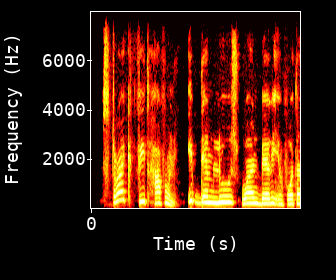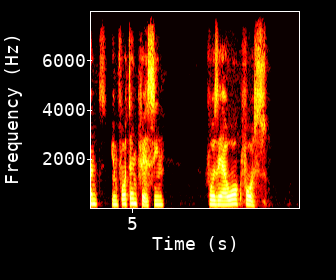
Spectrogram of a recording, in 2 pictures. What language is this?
Nigerian Pidgin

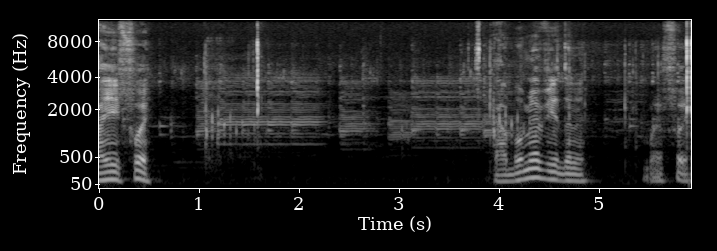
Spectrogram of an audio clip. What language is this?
Portuguese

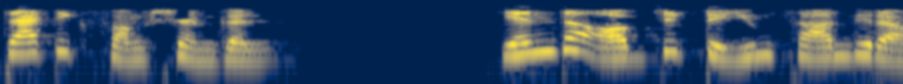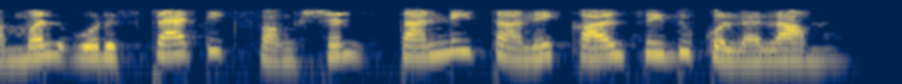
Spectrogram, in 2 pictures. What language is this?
Tamil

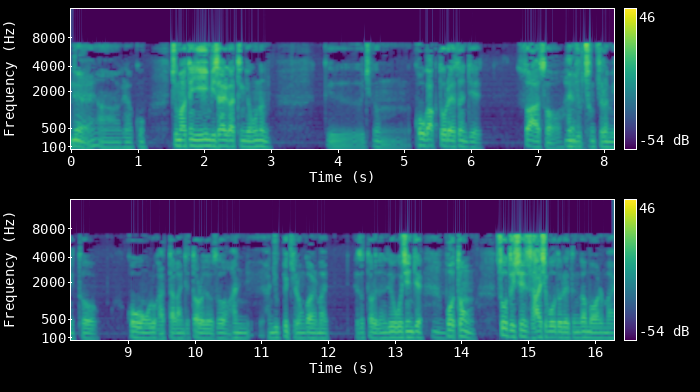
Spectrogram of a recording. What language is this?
Korean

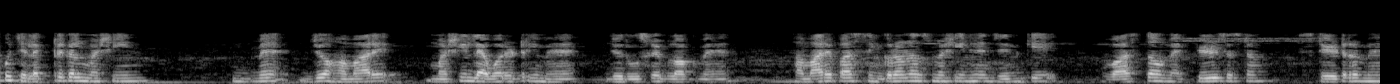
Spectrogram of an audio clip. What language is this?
Hindi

